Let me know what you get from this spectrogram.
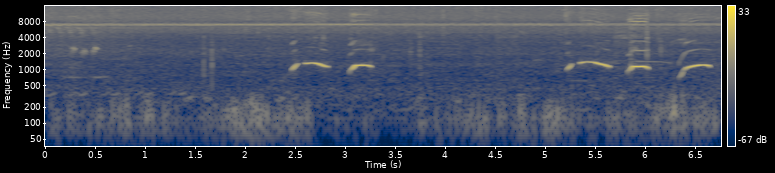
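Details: Young macaque crying for a hug, giving thin arched cries in two bursts, two and then three calls, each rising and dropping, over low rustling and handling sounds.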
